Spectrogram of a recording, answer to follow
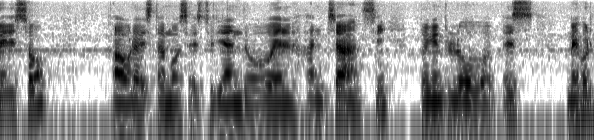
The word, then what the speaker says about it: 한자: Hanja. En coreano pronunciamos como hanja, ¿sí? No sé cómo los chinos pronuncian, cómo se pronuncian, pero los coreanos pronuncian como hanja y los japoneses pronuncian como kanji, misma palabra, pero cada nación pronuncia diferente.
